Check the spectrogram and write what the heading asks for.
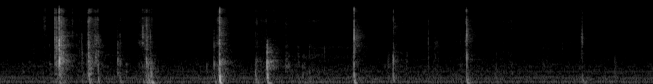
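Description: Tarot cards being laid out one at a time onto a table for a spread: a series of sharp card snaps and taps, about a dozen, at irregular intervals.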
